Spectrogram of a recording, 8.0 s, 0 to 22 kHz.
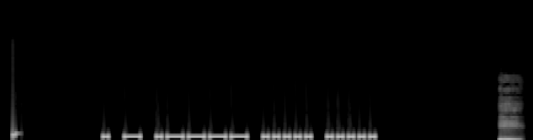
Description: Morse code, heard as a keyed tone, about 15 wpm, 700 Hz. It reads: ET155
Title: Five Challenging Letter-Number Combinations 15wpm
